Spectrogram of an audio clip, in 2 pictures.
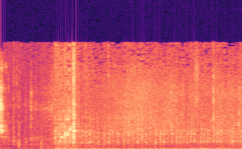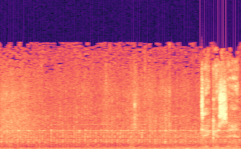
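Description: A boat engine starts and hums steadily.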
